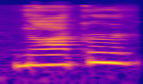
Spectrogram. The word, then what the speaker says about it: nacre: And then they're dipped in, I don't know how you say it, nacre.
